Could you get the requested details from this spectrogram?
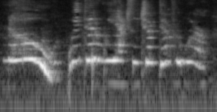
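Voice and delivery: high reporter voice. Acted.

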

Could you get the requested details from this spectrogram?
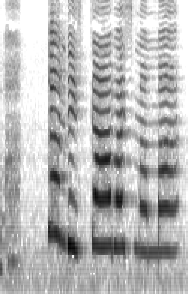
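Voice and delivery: put-on high baby voice. Baby asks mother.

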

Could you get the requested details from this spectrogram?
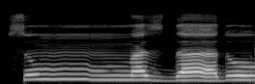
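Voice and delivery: slow, long-drawn chanted syllables; tajweed recitation. Shown as a demonstration. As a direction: stretch every sound in recitation. Recites the joined words.

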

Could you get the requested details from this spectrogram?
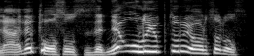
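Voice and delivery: high, loud curse; angry shout. A narrator's reading. Castaway curses the crew holding his rope, angry shout. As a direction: yell in exasperation, climbing steeply in pitch.

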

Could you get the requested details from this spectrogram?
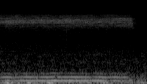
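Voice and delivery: soft, sustained buzz; bee buzzing. Pretend. Mother showing baby the bee, soft buzzing. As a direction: imitate a bee buzzing softly.

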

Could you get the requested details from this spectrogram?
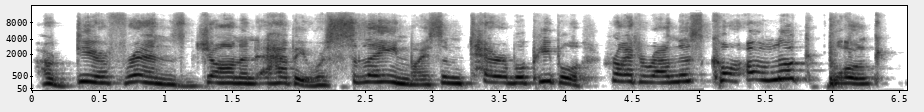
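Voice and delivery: mock goblin voice. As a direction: play a grieving goblin, hammed up. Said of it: "they'd actually be like".

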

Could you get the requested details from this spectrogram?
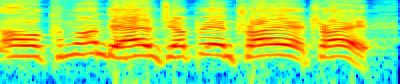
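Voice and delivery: put-on high, loud excited kids' pleading; kids begging. Sons urging their dad to jump in, high and eager.

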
